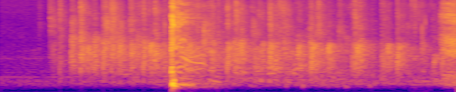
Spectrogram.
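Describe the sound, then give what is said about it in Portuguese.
An audience breaks into applause in answer to a host's question, dense clapping starting suddenly and continuing steadily, with one loud sharp clap or thud standing out early on. “Eu, eu, eu queria fazer uma pergunta antes de nós avançarmos, que é por aplauso das pessoas que estão aqui, amavelmente, quem é que nunca ouviu o nosso podcast? Por aplauso.”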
